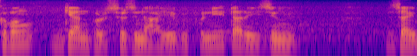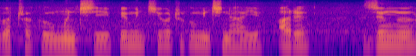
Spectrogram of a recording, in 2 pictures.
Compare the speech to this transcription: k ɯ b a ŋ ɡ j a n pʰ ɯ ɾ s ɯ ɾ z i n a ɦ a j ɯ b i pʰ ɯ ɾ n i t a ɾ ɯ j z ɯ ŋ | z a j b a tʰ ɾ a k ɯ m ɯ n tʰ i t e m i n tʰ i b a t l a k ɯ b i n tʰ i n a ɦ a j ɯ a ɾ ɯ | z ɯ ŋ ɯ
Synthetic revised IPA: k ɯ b a ŋ ɡ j a n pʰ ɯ ɾ s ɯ ɾ z i n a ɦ a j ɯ b i pʰ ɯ ɾ n i t a ɾ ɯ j z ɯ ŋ | z a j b a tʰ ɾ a k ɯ m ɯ n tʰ i p e m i n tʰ i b a t ɾ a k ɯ m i n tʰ i n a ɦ a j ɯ a ɾ ɯ | z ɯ ŋ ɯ

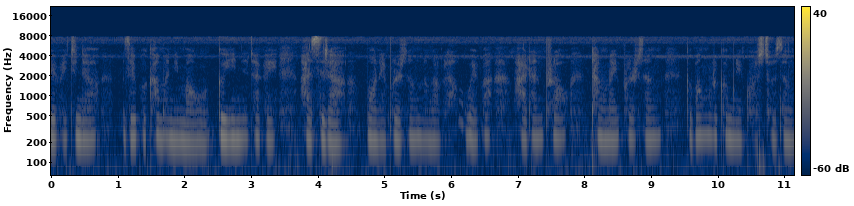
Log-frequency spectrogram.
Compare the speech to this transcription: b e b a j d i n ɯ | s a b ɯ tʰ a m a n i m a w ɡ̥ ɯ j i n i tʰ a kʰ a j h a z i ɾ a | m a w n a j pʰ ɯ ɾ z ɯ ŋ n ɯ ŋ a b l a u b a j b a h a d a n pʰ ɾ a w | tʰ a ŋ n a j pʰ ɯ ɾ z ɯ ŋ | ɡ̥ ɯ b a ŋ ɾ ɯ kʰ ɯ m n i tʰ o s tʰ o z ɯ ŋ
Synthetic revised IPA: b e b a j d i n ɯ | z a b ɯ kʰ a m a n i m a w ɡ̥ ɯ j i n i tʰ a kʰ a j h a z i ɾ a | m a w n a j pʰ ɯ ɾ z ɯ ŋ n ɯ ŋ a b l a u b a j b a h a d a n pʰ ɾ a w | tʰ a ŋ n a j pʰ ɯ ɾ z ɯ ŋ | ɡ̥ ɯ b a ŋ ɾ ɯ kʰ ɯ m n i kʰ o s tʰ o z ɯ ŋ

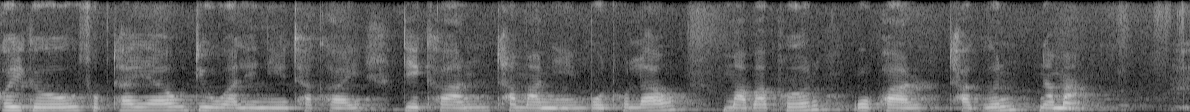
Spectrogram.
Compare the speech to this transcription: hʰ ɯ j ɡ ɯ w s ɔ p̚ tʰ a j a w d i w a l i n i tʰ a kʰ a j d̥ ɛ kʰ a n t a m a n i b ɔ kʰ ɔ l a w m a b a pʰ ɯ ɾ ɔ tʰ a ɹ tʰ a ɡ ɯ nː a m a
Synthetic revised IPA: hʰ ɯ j ɡ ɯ w s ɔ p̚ tʰ a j a w d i w a l i n i tʰ a kʰ a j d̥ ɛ kʰ a n tʰ a m a n i b ɔ tʰ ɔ l a w m a b a pʰ ɯ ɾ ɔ pʰ a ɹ tʰ a ɡ ɯ nː a m a

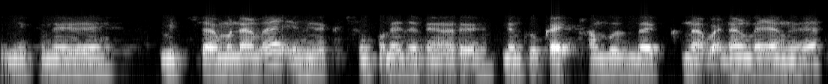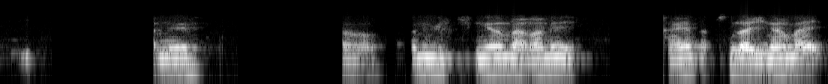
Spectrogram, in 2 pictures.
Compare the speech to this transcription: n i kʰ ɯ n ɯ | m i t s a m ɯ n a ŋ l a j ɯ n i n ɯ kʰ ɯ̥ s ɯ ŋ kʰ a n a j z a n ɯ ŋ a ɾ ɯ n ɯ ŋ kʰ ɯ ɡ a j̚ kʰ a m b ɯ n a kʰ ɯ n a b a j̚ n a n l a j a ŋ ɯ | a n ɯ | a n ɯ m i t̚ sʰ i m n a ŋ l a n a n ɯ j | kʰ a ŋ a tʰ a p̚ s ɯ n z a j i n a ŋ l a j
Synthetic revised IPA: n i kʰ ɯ n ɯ | m i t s a m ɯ n a ŋ l a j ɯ n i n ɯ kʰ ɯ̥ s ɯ ŋ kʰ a n a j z a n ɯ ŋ a ɾ ɯ n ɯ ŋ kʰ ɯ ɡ a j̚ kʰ a m b ɯ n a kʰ ɯ n a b a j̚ n a ŋ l a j a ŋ ɯ | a n ɯ | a n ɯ m i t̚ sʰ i ŋ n a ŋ l a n a n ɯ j | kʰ a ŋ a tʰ a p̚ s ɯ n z a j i n a ŋ l a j

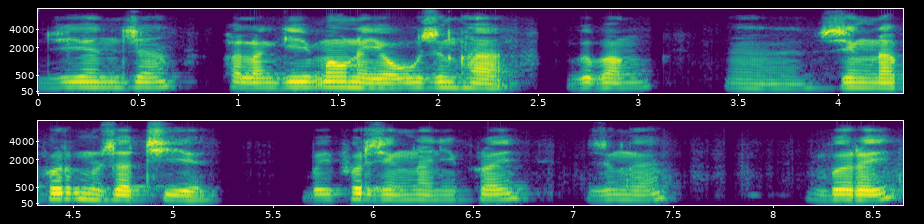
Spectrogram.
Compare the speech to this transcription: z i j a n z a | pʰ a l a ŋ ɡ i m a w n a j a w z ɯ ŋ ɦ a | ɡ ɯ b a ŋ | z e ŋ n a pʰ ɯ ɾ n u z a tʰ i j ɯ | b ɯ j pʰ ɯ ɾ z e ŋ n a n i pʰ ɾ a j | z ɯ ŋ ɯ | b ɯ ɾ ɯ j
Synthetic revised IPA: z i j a n z a | pʰ a l a ŋ ɡ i m a w n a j a w z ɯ ŋ ɦ a | ɡ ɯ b a ŋ | z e ŋ n a pʰ ɯ ɾ n u z a tʰ i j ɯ | b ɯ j pʰ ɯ ɾ z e ŋ n a n i pʰ ɾ a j | z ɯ ŋ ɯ | b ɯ ɾ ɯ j

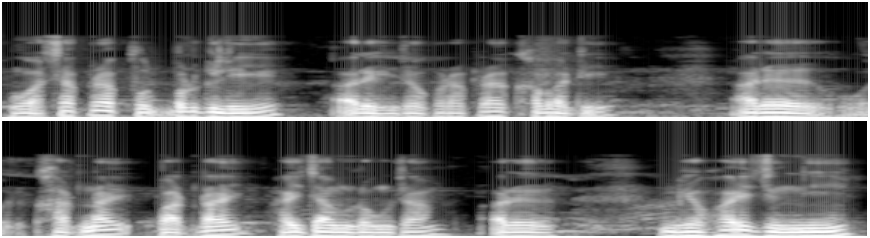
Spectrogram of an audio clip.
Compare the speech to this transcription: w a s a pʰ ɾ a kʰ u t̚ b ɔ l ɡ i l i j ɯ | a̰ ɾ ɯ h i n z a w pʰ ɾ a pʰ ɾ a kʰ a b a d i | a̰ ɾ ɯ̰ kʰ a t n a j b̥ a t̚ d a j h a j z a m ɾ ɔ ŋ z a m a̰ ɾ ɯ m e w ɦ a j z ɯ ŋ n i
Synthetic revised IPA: w a s a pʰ ɾ a pʰ u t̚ b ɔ l ɡ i l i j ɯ | a̰ ɾ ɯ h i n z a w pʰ ɾ a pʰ ɾ a kʰ a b a d i | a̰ ɾ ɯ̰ kʰ a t n a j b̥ a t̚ n a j h a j z a m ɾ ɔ ŋ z a m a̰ ɾ ɯ m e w ɦ a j z ɯ ŋ n i

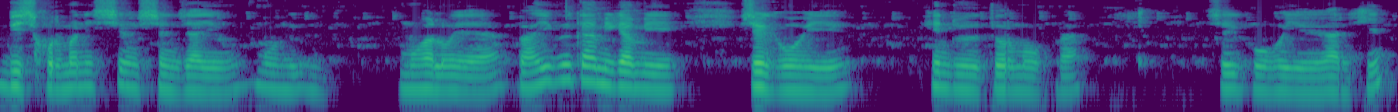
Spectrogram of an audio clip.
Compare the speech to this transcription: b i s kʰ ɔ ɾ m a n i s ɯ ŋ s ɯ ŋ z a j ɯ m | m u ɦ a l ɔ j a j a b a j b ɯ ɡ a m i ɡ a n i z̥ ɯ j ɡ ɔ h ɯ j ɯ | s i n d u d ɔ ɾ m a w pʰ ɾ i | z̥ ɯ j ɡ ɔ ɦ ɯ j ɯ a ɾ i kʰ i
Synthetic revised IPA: b i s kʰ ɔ ɾ m a n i s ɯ ŋ s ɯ ŋ z a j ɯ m | m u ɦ a l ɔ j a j a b a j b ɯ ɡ a m i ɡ a m i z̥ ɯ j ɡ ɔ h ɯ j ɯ | h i n d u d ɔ ɾ m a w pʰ ɾ a | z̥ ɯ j ɡ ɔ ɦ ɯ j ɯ a ɾ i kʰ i

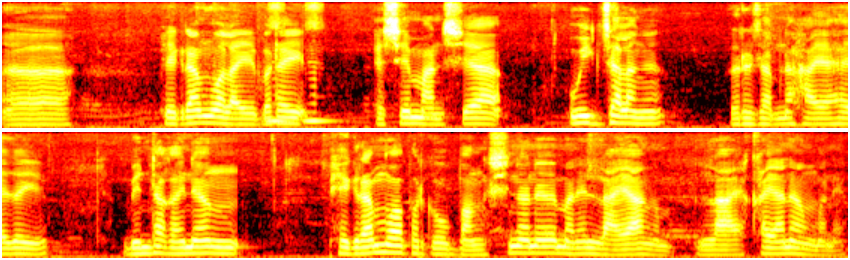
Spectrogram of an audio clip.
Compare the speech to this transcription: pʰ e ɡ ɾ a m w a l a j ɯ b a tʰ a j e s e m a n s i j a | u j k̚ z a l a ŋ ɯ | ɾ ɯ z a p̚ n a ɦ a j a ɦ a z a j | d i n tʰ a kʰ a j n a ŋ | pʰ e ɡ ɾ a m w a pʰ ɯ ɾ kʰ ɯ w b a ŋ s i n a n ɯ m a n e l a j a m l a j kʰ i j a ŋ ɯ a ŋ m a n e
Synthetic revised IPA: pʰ e ɡ ɾ a m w a l a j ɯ b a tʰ a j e s e m a n s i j a | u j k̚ z a l a ŋ ɯ | ɾ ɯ z a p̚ n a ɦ a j a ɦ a z a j | b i n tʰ a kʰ a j n a ŋ | pʰ e ɡ ɾ a m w a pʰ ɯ ɾ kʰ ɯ w b a ŋ s i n a n ɯ m a n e l a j a ŋ l a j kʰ a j a n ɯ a ŋ m a n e

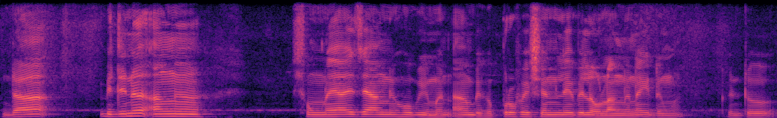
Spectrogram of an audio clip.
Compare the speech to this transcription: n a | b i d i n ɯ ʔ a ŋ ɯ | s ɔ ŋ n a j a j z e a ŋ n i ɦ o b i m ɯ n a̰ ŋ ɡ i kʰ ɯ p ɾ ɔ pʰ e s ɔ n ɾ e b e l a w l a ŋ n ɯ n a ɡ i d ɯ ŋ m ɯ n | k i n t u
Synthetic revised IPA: d a | b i d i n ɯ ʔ a ŋ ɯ | s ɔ ŋ n a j a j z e a ŋ n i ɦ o b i m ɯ n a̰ ŋ b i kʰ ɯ p ɾ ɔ pʰ e s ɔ n l e b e l a w l a ŋ n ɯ n a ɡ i d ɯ ŋ m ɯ n | k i n t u

